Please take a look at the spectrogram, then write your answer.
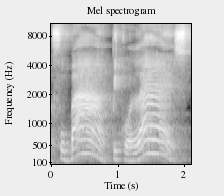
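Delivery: "Fubá" as fu-BÁ, "picolés" as pico-LÉS, endings drawn out; stressed final syllables. Shown as a demonstration. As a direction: slowly stretch the last syllable of "Fubá" and "picolés". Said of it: "A acentuação é na sílaba tônica".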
